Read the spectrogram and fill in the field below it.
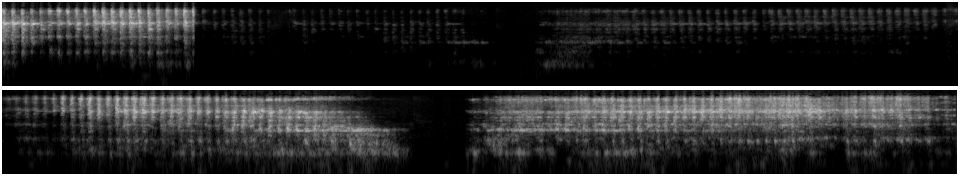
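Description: A wood lathe whirs as a gouge scrapes and shaves spinning wood in loud bursts.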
